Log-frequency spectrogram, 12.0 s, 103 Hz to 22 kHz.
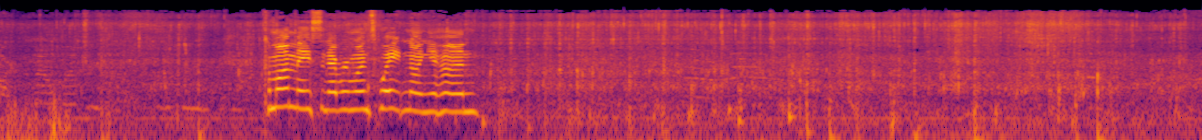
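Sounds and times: pool water splashing: 0.0s - 12.0s.

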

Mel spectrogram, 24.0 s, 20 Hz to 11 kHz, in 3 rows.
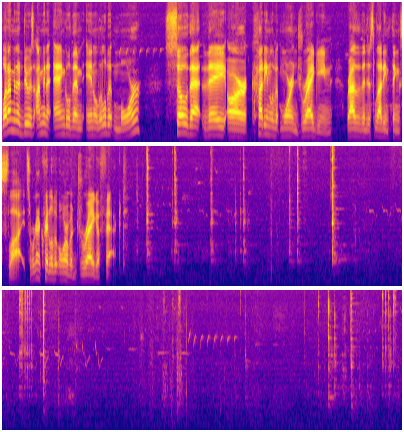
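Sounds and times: metal clicks and knocks: 10.6s - 13.0s, 13.7s - 15.2s, 22.0s - 24.0s.

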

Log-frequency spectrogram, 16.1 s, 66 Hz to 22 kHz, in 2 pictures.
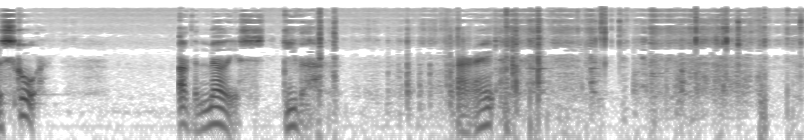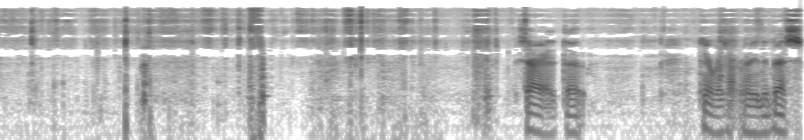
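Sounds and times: cards being handled: 3.1s - 13.3s
foil pack crinkling: 3.7s - 13.3s.

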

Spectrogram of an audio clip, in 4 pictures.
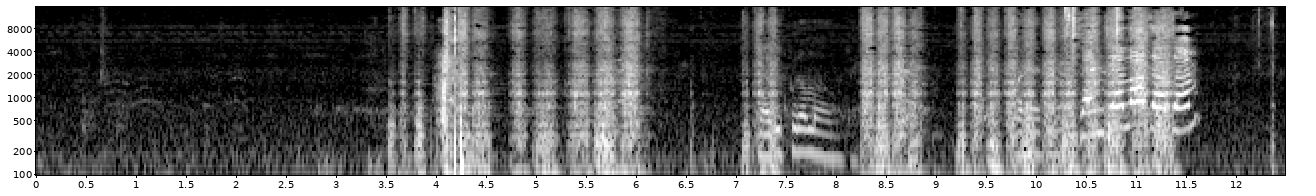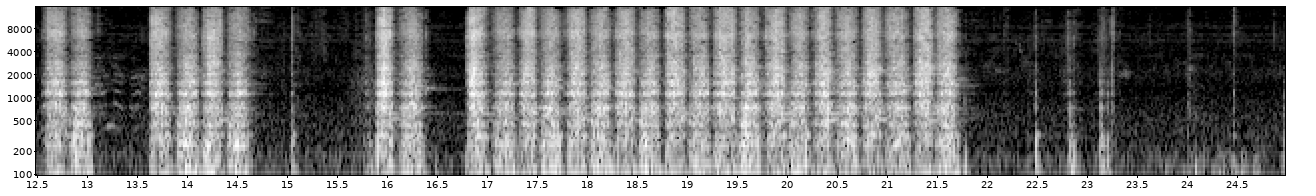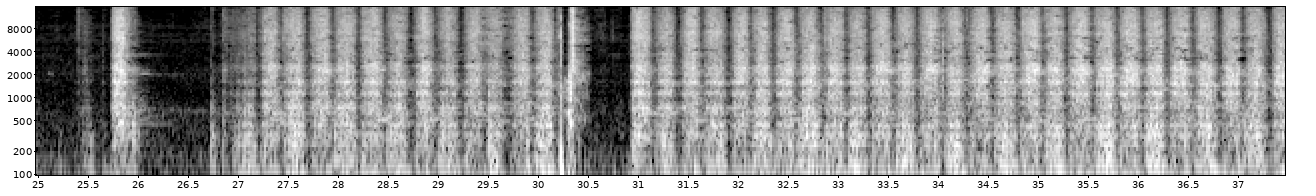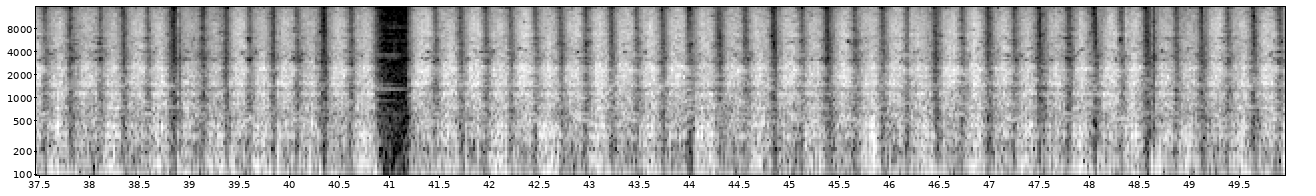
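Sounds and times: handsaw cutting wood: 3.5s - 6.2s, 7.0s - 11.6s, 12.5s - 14.8s, 15.8s - 21.8s, 25.7s - 26.1s, 26.7s - 49.9s.

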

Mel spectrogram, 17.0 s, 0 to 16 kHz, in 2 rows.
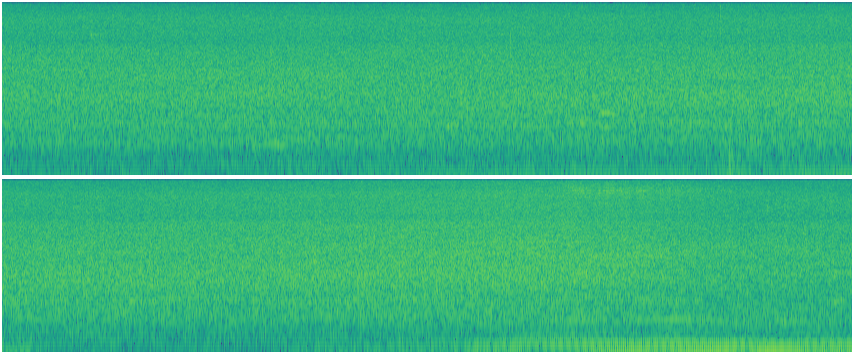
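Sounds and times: mountain river rushing: 0.0s - 17.0s
low rumble: 12.3s - 17.0s.

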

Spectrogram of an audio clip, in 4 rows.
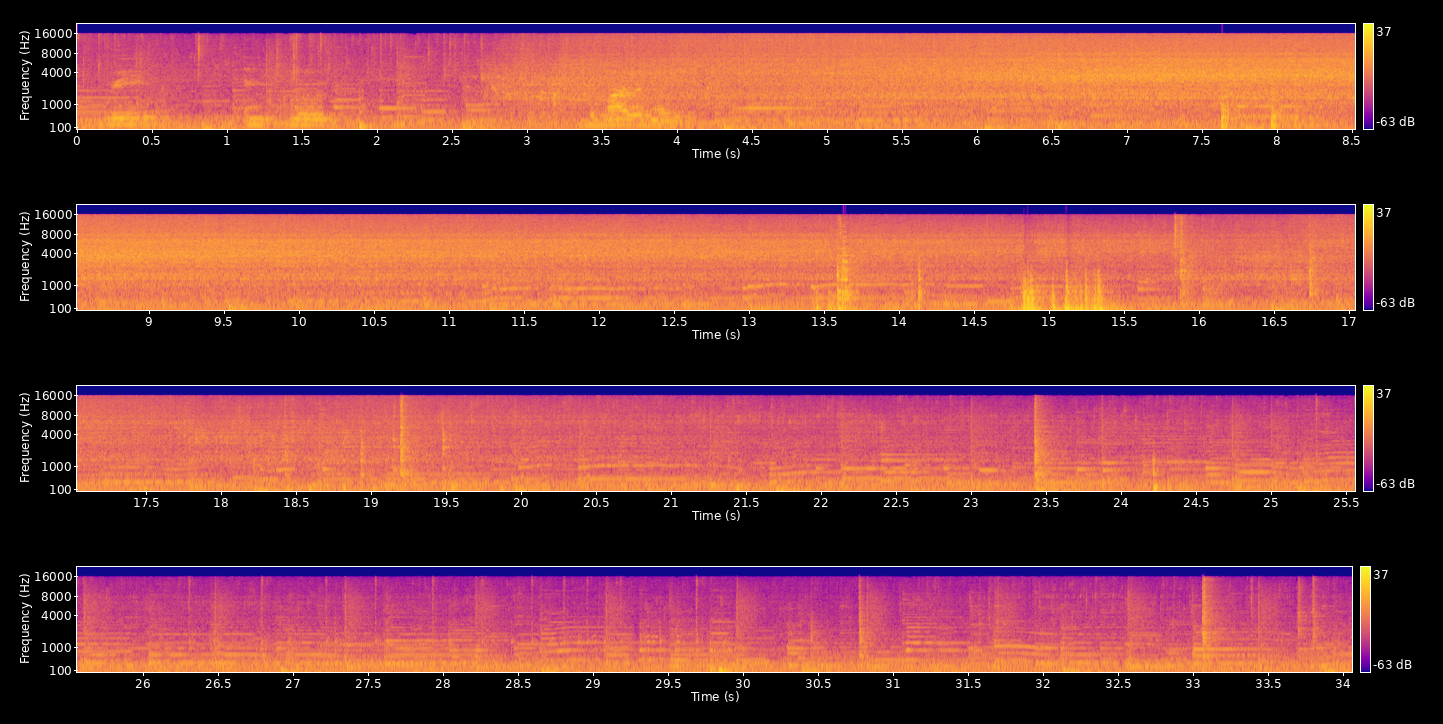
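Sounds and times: marinade sizzling in a hot pan: 0.0s - 29.6s
metal tongs clacking against pan: 13.4s - 14.9s, 15.8s - 17.0s, 17.8s - 20.0s.

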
